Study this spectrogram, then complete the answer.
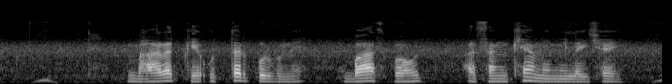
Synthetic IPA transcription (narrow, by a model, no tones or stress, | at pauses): bʱaːɾət̪keʔʊt̪ːəɾpʊɾbmẽ | baːsbəɦʊt̪ | əsə̃ŋkʰjamẽmɪləit͡ʃʰɛː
